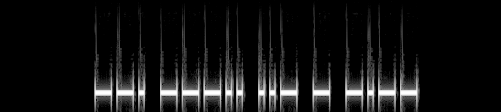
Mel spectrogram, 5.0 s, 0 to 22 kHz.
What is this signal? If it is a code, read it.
Morse code, heard as a keyed tone, about 21 wpm, 700 Hz. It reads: G8UTY
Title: DXCC-100 Call Signs - 5 Characters - 22wpm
